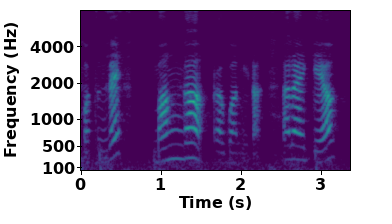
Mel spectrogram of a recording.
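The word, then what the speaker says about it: マンガ: 자, 만화라고 하는 일본어 단어, 여러분들 이 단어도 많이 들어보셨을 것 같은데, 망가라고 합니다. 따라할게요. 망가. 네, 좋습니다. 그 다음은요, 니은과 이응의 중간 발음이에요.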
